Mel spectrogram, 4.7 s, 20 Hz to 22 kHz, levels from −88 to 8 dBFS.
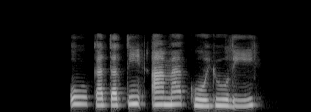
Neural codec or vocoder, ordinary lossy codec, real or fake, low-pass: codec, 16 kHz, 1 kbps, X-Codec, WavLM features, trained on Multilingual LibriSpeech; AAC, 32 kbps; fake; 7.2 kHz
